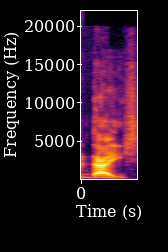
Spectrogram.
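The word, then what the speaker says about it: die: पहला एग्जांपल क्या है डाई ठीक है डाई के अंत में आई और ई है तो इस आई और ई का उच्चारण आ और ई से होगा डी आई ई अंत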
